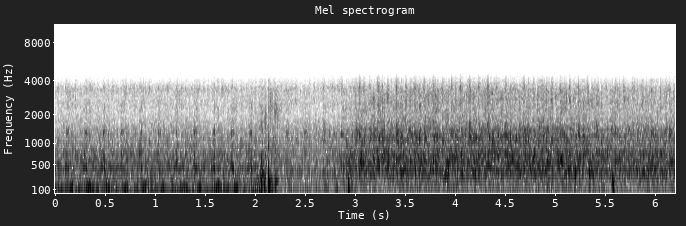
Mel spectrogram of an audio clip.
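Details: Honda CR-V engine at steady idle: a light rhythmic tapping or knock rides over the engine note, and its source can't be pinned down by ear.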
